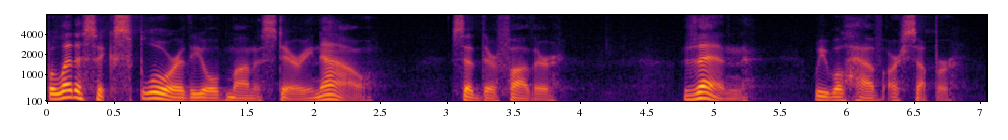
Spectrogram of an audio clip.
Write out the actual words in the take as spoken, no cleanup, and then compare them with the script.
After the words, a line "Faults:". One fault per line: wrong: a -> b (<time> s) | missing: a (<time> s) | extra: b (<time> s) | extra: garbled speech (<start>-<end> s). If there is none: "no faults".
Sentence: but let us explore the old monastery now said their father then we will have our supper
but let us explore the old monastery now said their father then we will have our supper
Faults:
no faults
